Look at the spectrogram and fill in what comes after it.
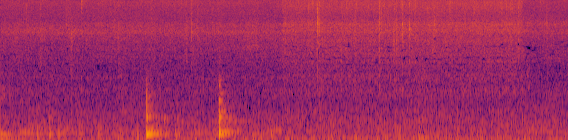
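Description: Chopped onions, garlic and green chilies frying in oil in a non-stick pan: a steady sizzling hiss. Two short, louder sounds cut in, about a second and a half in and again just over half a second later.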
